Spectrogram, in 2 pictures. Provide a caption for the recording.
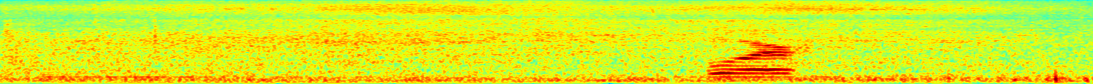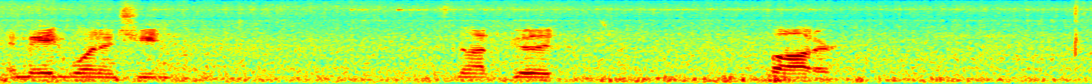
Engine sounds from cars along with a man talking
